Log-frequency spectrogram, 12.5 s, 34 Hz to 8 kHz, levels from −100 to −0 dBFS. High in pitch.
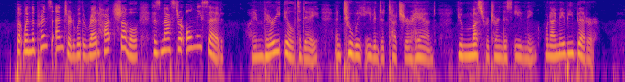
Yes: high, 200 Hz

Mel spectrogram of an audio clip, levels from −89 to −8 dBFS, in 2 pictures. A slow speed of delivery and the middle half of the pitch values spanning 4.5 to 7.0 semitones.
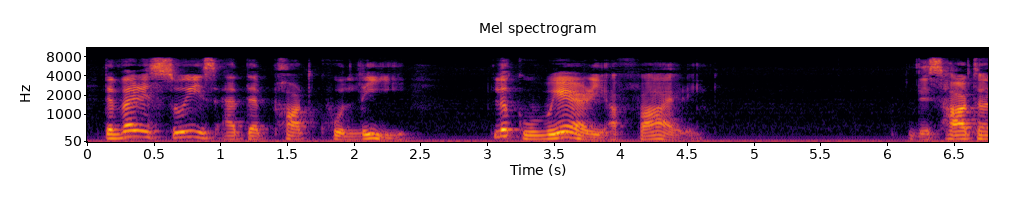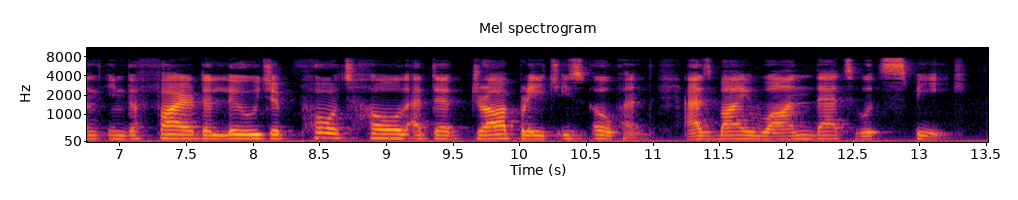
No: slow, 130 wpm; average, 3.3 semitones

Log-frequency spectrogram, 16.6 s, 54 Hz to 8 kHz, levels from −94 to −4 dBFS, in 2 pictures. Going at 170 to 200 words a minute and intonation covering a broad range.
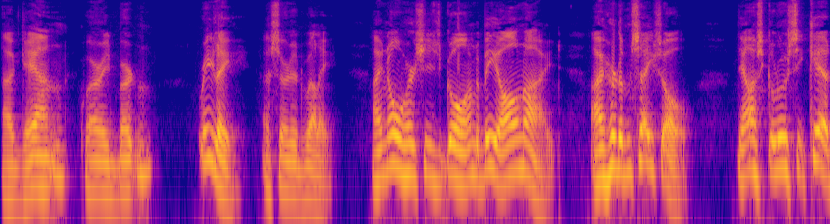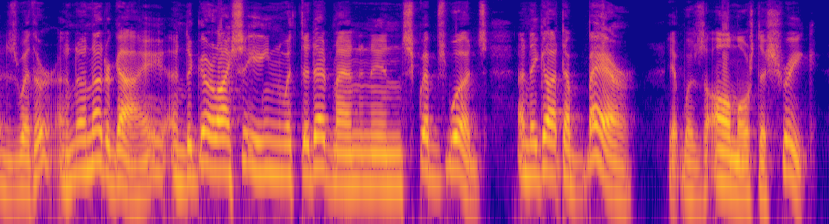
Yes: average, 180 wpm; wide, 6.6 semitones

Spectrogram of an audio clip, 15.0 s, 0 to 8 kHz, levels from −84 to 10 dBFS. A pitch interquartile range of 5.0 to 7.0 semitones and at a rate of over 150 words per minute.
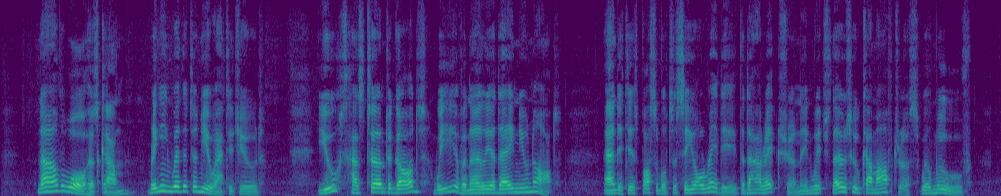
Yes: wide, 5.6 semitones; average, 165 wpm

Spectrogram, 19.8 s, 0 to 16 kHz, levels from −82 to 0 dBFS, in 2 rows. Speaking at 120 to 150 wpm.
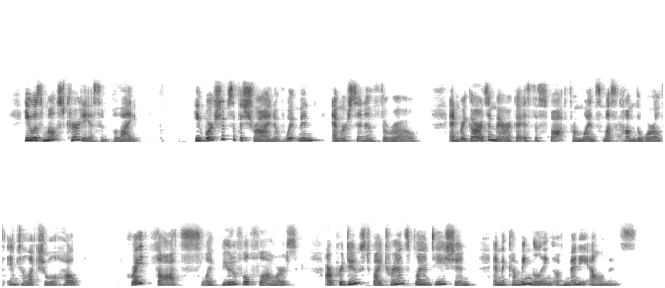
Yes: slow, 135 wpm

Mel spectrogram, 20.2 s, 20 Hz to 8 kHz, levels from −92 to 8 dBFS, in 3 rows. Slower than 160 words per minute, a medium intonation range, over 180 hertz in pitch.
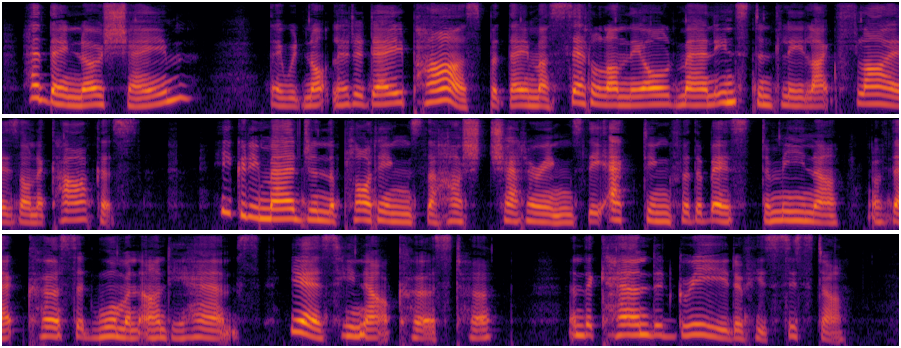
No: average, 170 wpm; average, 3.7 semitones; high, 190 Hz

